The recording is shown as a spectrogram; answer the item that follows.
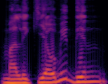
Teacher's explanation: Contoh yang paling fenomenal, Maliki Yaumiddin, tidak ada tanda, bukan tidak ada tanda, tidak ada huruf madnya. Tapi kita baca panjang.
